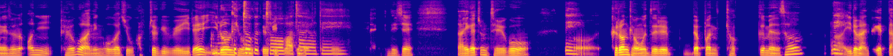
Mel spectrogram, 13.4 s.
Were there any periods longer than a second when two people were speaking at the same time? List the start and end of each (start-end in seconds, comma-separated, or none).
3.1-4.8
